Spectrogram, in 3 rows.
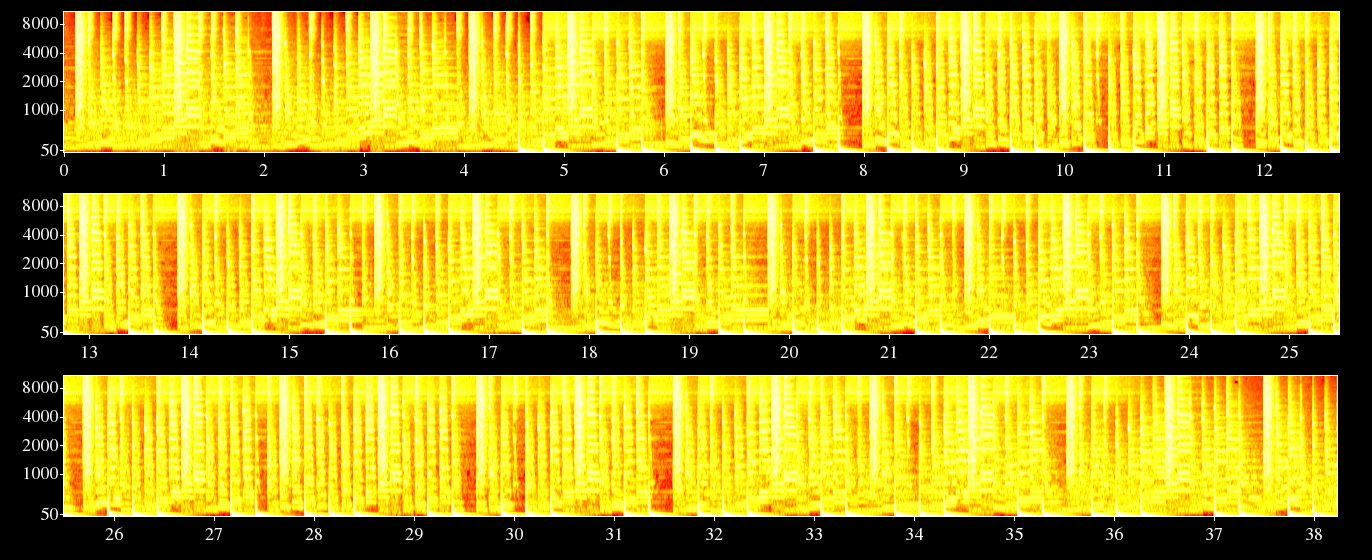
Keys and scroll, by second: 26.8 t.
